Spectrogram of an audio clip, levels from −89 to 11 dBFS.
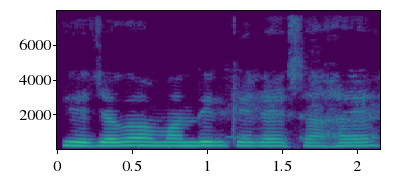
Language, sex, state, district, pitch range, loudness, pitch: Hindi, female, Uttar Pradesh, Deoria, 200-210 Hz, -28 LUFS, 205 Hz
